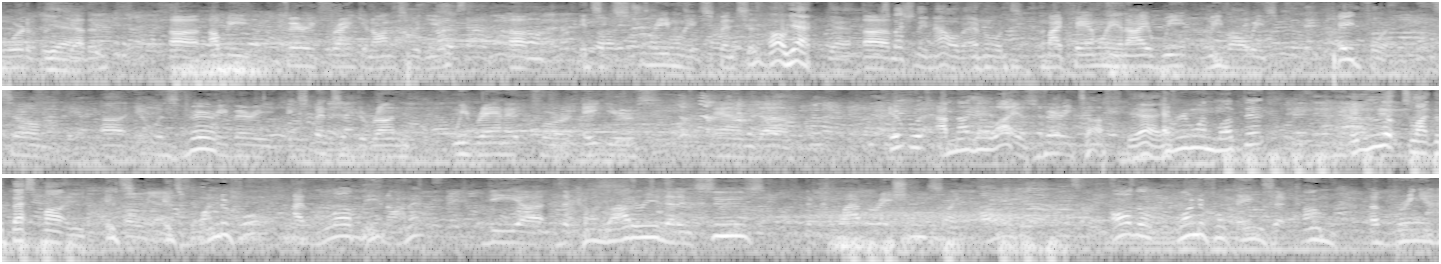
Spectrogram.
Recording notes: We’re back with another episode recorded at Slam Dunk 2022. Festival slots can be tricky as these conversations are often very restricted by time and guests are being ushered around a heaving press tent with music from at least 2 stages competing against each other as well as our voices.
